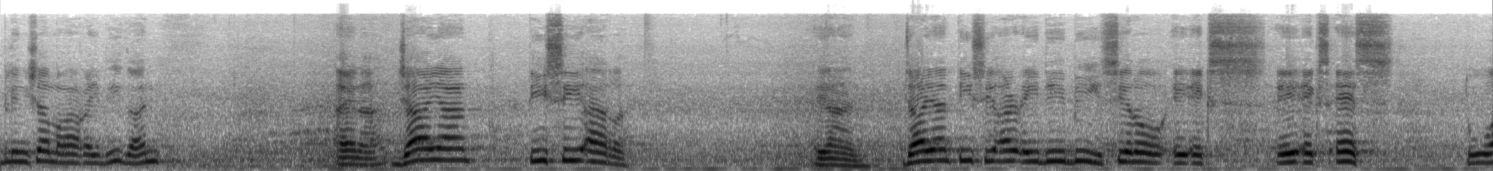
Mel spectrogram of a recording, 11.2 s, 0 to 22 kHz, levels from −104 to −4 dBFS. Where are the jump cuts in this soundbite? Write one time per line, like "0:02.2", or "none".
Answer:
none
